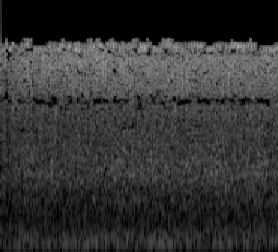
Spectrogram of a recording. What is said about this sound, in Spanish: Es la lluvia que está cayendo este Viernes Santo en buena parte de Galicia, Cantabria y País Vasco.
